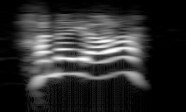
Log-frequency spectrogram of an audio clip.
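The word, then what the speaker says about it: 하나냐: 그때 하나니 여러분 그 말을 잘 발음해 보십시오. 하나야.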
